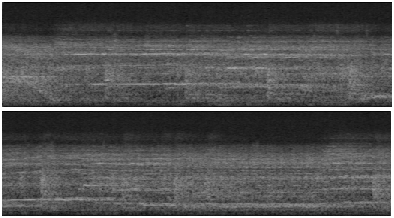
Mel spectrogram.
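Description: Live hard-rock band playing loudly, with long held electric guitar notes that bend up and down in pitch over a dense, droning band sound.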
